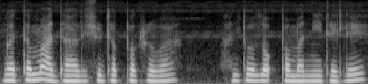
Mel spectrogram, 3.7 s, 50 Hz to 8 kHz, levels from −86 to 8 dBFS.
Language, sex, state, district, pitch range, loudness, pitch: Wancho, female, Arunachal Pradesh, Longding, 180-195 Hz, -16 LUFS, 185 Hz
